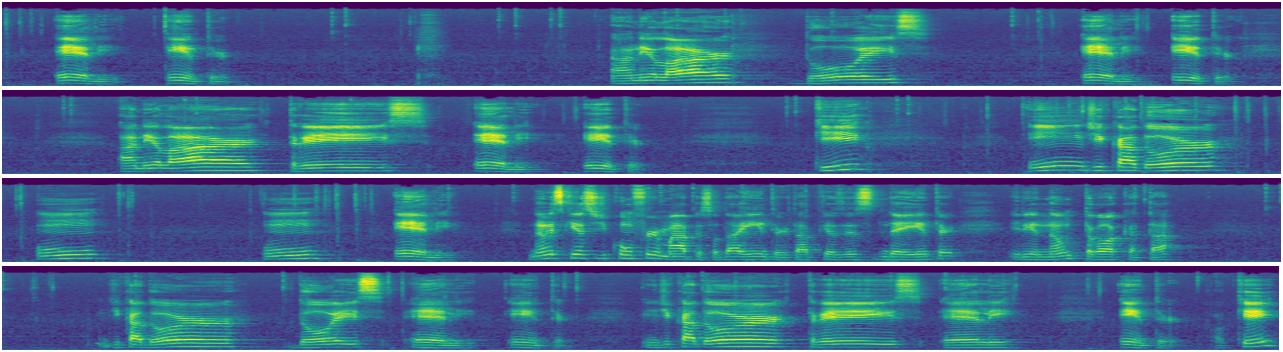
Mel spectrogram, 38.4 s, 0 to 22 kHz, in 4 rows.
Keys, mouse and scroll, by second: 2.2 click, 3.9 right click, 4.7 click, 9.8 right click, 10.7 click, 15.2 right click, 16.0 click, 27.4 right click, 28.4 click, 32.7 right click, 33.6 click.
